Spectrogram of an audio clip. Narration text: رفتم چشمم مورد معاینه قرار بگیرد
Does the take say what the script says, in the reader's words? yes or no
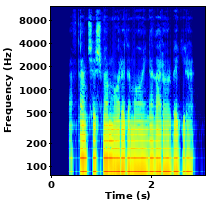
yes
